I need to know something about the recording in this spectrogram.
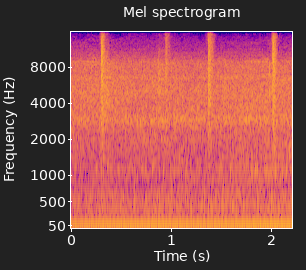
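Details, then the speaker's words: Hemi V8 just after an engine swap, with the lash adjusters still pumping up: a deep, steady, even exhaust rumble at idle with no misses or knocks. A normal, healthy idle; the ticking is expected to go away. "Still trying to get these lash adjusters to pump up. We're almost there. Let's take a listen at this exhaust, guys."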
